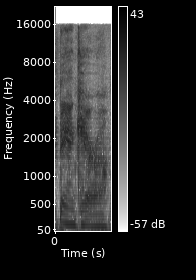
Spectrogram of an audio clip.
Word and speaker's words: Banchero: I don't care that Banchero, Banchero, whichever way pronunciation you want to, I don't care that he's good. – It's Banchero.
